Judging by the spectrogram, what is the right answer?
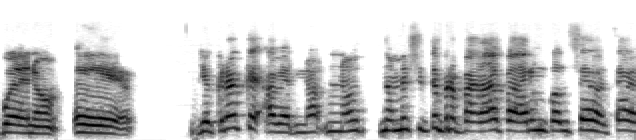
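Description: In an eastern Cuban accent, a woman speaks with lively intonation in a dry, close sound with no echo. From Cuba, Holguín (eastern Cuba). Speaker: musician and singer. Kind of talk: interview.

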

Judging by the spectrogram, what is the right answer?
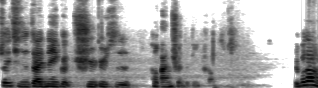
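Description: A woman speaking at a moderate pace. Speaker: yoga teacher and university student. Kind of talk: interview. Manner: animated.

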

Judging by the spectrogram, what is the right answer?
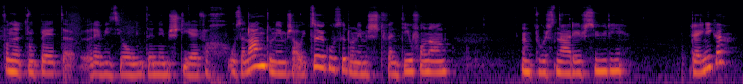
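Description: With a dark, mellow, somewhat breathy tone, a woman at a medium pitch talks at a moderate pace with ordinary pitch variation and long, frequent pauses. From Switzerland, Bern. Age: 20s. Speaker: apprentice instrument repairer. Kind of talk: casual interview.

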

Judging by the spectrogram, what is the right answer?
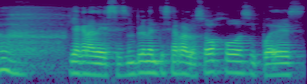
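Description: This man speaks fairly slowly, his intonation monotone and flat. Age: 40s. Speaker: podcast host and life coach. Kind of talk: motivational monologue; guided meditation.

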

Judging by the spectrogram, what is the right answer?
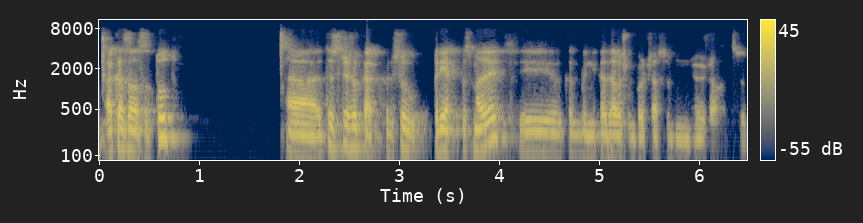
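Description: At a medium pitch and fairly quick pace, a man speaks with lively intonation and big swings in loudness. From Netherlands (born Moscow, childhood in US). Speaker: investor and entrepreneur. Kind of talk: interview. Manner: halting.

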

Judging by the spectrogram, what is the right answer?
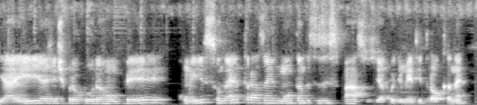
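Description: With music in the background, a man speaks in a high pitch with ordinary pitch variation, very even loudness and hardly any pauses. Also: moderate pace. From Ceará, Brazil. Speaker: musician and activist. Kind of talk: casual chat.

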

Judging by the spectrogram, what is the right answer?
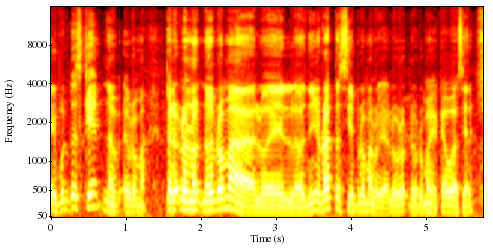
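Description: This man's medium-pitched voice moves along at a very fast clip. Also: lively intonation. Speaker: gaming YouTuber. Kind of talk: casual chat.

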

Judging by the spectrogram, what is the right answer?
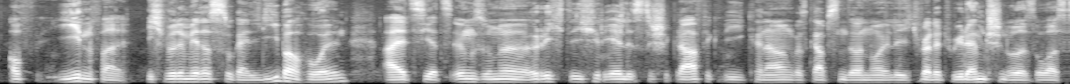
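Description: With a very deep, low pitch and a dark, mellow tone, a man speaks at a moderate pace with fairly even intonation on a very clean recording with a silent background. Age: 20s. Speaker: YouTuber and streamer. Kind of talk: casual chat.

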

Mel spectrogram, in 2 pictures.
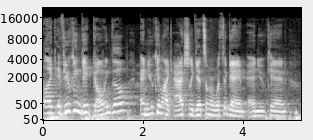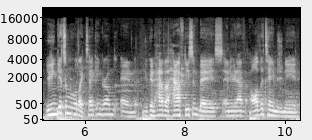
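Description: A plain, everyday voice at a fairly quick pace. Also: man, fairly high pitch for a man, lively intonation. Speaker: podcast co-host. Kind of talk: casual chat.

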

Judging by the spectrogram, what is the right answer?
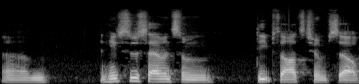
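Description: A man with an ordinary speaking voice talks at a fairly slow pace, at medium pitch, with fairly even intonation. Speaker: podcast host. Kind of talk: casual chat.

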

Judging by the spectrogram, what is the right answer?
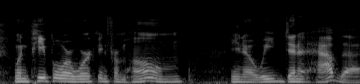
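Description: A man of medium pitch with a Californian accent, on a very clean recording with a silent background. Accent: Californian American. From Central California (Clovis, Fresno area). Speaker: local shop owner. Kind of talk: casual chat.

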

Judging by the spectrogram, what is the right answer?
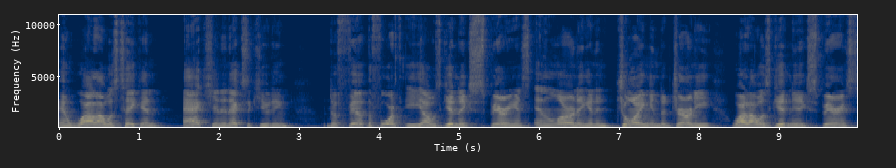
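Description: A man with an American accent, fairly high in pitch and energetic in tone, at a moderate pace with ordinary pitch variation, on a very clean recording with a silent background. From US South, Savannah, Georgia. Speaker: life coach and podcast host. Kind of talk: motivational talk. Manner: energetic, preacher-like.

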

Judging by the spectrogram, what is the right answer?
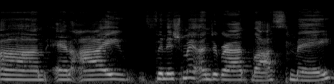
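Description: A woman's somewhat breathy, fairly high voice with ordinary pitch variation. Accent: American. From Dallas, Texas. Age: 20s. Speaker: podcast co-host. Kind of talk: casual chat.

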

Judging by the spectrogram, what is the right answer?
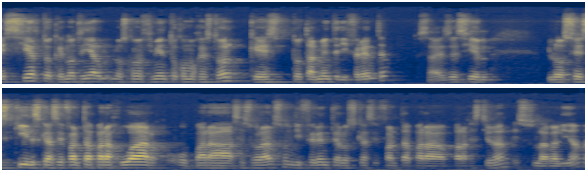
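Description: A man's medium-pitched voice, fairly even in intonation, at a fairly quick pace. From French-speaking Switzerland. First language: French (speaking Spanish). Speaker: former football club CEO and lawyer. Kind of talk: interview. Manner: repetitive, halting with many false starts.

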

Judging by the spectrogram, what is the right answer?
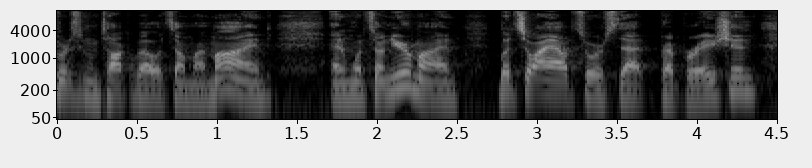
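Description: The speech runs at a very fast pace. Its pitch varies in an ordinary way. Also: man. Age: 40s. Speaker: film director and producer. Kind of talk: casual chat.

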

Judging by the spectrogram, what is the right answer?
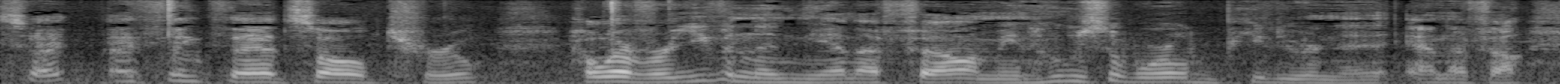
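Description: At a fairly quick pace, this is an unremarkable speaking voice with ordinary pitch variation. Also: man, fairly high pitch for a man. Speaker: dad, co-host. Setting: in a parked car.

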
